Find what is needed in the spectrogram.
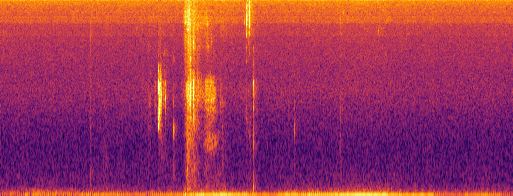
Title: Stomach growling after eating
